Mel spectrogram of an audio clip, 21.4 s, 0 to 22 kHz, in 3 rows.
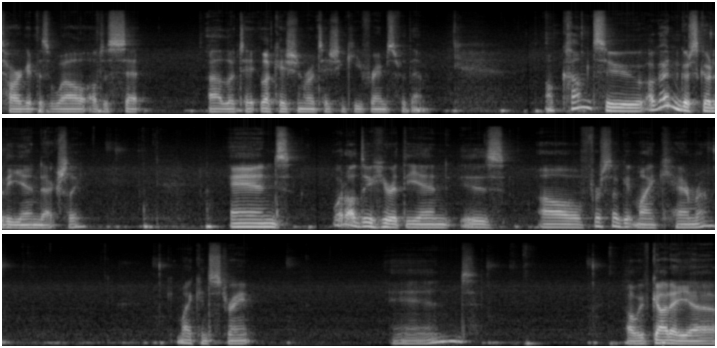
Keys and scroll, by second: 5.6 space.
